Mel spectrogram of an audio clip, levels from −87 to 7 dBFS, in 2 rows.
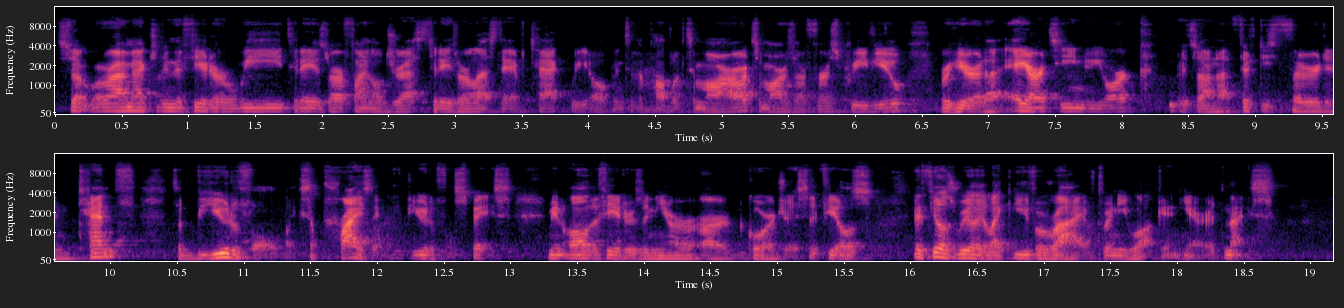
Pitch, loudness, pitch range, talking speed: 110 Hz, -27 LUFS, 100-115 Hz, 230 wpm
